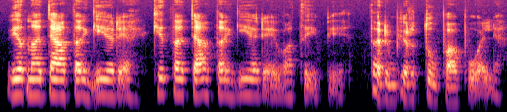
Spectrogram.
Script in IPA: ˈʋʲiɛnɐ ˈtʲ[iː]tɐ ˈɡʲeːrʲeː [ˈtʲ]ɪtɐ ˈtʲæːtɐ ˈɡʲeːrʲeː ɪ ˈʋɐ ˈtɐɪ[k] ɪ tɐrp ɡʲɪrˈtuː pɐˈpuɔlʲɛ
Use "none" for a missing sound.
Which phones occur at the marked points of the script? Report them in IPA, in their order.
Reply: æː, kʲ, p

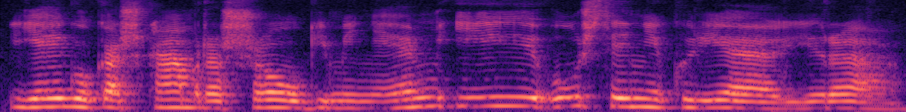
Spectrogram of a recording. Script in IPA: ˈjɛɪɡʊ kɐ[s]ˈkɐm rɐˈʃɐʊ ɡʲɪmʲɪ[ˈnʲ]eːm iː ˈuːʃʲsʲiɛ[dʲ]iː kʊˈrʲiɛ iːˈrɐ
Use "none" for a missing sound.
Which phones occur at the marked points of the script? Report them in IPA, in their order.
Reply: ʃ, nʲ, nʲ

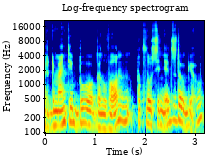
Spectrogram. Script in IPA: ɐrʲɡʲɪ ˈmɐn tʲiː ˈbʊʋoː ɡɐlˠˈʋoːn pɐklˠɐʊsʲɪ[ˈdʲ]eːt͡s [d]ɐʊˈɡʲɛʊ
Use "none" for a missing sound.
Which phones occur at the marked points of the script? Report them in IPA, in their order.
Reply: nʲ, d

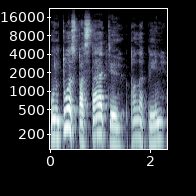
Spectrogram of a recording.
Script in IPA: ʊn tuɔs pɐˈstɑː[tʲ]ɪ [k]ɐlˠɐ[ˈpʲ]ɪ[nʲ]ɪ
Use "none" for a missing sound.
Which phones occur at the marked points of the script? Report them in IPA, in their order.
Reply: tʲ, p, pʲ, nʲ

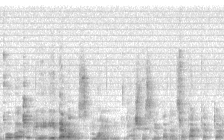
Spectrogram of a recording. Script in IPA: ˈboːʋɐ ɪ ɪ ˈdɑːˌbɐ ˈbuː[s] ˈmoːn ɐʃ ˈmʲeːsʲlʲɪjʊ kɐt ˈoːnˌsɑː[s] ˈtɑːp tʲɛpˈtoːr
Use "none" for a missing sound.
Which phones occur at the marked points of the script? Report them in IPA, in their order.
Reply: s, none

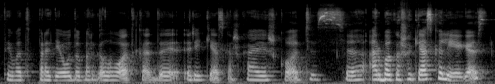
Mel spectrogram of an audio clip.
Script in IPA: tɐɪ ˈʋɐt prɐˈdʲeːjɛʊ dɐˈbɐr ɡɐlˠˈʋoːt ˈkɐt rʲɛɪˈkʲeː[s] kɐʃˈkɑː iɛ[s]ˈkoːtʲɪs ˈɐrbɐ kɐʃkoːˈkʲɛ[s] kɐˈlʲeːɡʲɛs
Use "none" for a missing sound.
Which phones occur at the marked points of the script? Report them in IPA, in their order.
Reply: s, ʃ, s

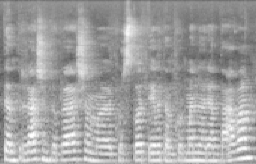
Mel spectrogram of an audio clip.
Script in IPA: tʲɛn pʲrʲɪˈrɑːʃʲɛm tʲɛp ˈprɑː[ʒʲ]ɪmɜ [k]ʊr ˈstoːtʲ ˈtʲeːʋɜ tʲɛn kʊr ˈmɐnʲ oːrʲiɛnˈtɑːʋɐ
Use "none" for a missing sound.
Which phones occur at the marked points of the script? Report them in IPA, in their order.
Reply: ʃʲ, k

